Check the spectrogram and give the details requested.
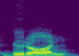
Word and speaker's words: Duron: you but it's it's it's donon something like that yeah that's pretty good Duron Duron okay so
